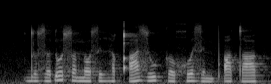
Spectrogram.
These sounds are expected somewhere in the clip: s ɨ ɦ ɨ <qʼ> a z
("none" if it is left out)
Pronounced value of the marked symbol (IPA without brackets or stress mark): qʼ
